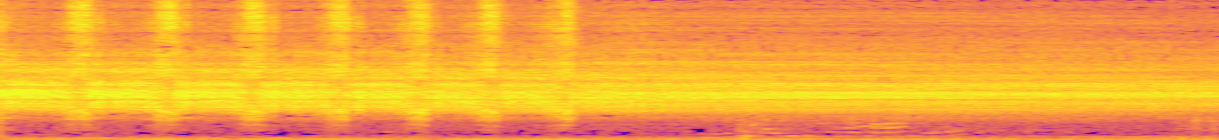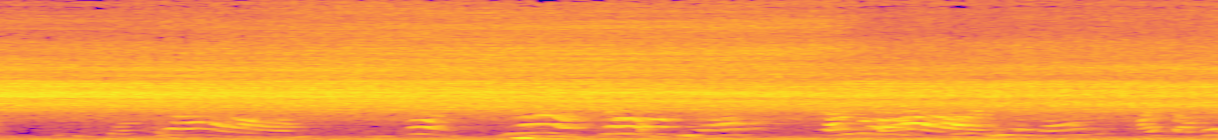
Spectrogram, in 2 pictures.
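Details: An insect found on Gunung Datuk, the source of a noisy "kriuk kriuk" sound, gives loud, rapid pulsed chirps over a steady high shrill hum, with birds twittering behind.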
